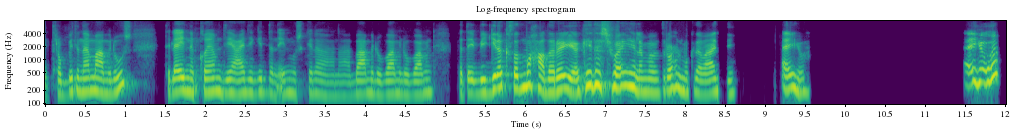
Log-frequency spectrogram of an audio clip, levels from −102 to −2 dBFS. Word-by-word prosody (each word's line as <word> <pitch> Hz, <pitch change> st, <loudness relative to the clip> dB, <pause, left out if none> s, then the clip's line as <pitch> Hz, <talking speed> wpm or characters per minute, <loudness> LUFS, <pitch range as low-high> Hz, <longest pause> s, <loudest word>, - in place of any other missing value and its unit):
اتربيت 170 Hz, +4 st, -6 dB
إن 190 Hz, -, -1 dB
أنا 185 Hz, -, +1 dB
ما -, -, +3 dB
أعملوش، 190 Hz, -, -2 dB, 0.4 s
تلاقي 185 Hz, +2 st, +2 dB
إن 190 Hz, -1 st, +2 dB
القيم 185 Hz, +1 st, -2 dB
دي 175 Hz, 0 st, -3 dB
عادي 175 Hz, +1 st, -3 dB
جدًا، 175 Hz, -1 st, -9 dB
إيه -, -, -6 dB
المشكلة 165 Hz, -2 st, -10 dB
أنا 150 Hz, 0 st, -15 dB
باعمل 165 Hz, +2 st, -5 dB
وباعمل 165 Hz, +1 st, -5 dB
وباعمل، 160 Hz, +3 st, -6 dB, 0.3 s
فت 165 Hz, -, -5 dB
بييجي 175 Hz, +4 st, +1 dB
لك 235 Hz, +2 st, +3 dB
صدمة 230 Hz, +4 st, +3 dB
حضارية 195 Hz, -3 st, +4 dB
كده 260 Hz, +8 st, +5 dB
شوية 245 Hz, 0 st, +4 dB
لمّا 185 Hz, -2 st, -1 dB
بترُوح 195 Hz, +5 st, -1 dB
المجتمعات 180 Hz, -4 st, -1 dB
دي، 165 Hz, +1 st, -9 dB, 0.6 s
أيوه. 205 Hz, -4 st, 0 dB, 1.9 s
أيوه، 305 Hz, +6 st, +5 dB
180 Hz, 150 wpm, -20 LUFS, 170-210 Hz, 1.9 s, كده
